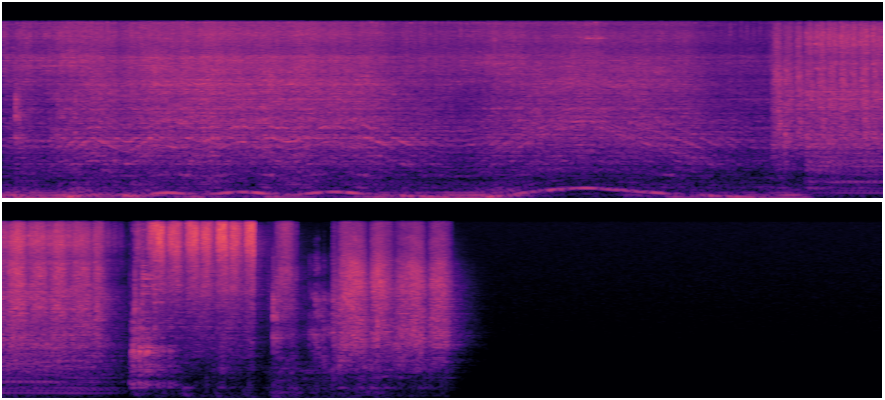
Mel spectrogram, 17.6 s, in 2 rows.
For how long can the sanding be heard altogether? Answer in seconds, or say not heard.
6 s.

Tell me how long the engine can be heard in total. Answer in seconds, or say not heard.
10 s.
